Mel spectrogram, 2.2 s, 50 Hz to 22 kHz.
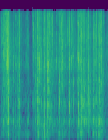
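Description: Foil wrapper of a Panini Euro 2012 trading-card packet crinkling as it is torn open and the cards are pulled out, an irregular crackle of small clicks.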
